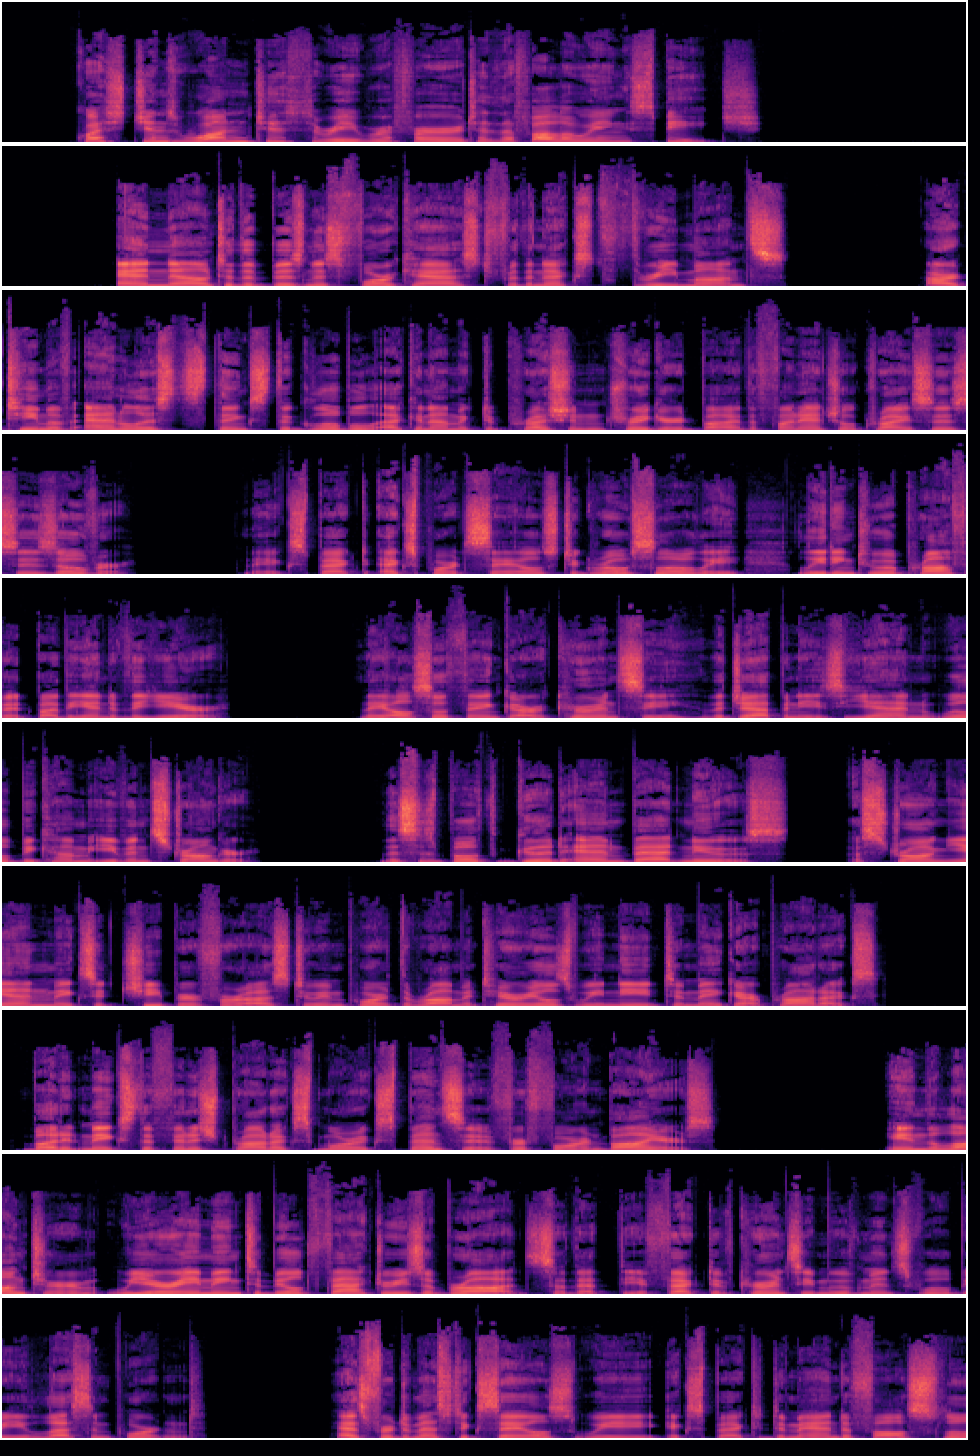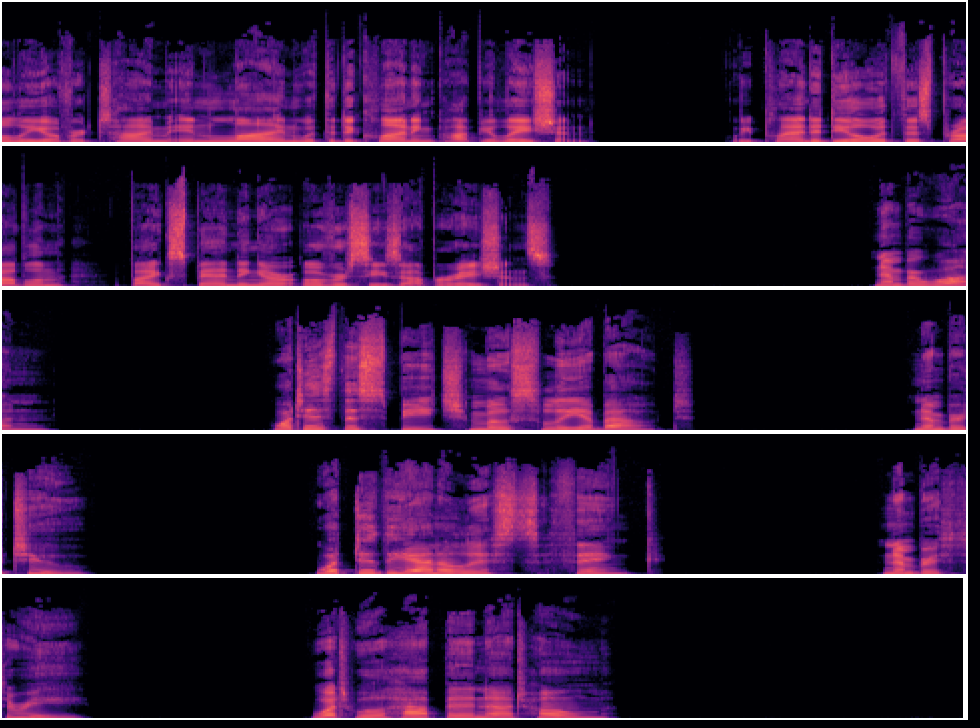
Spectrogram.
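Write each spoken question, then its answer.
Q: What is the speech mostly about?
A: The company's business forecast for the next 3 months

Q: What will happen at home?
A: Domestic demand will fall slowly because the population is declining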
